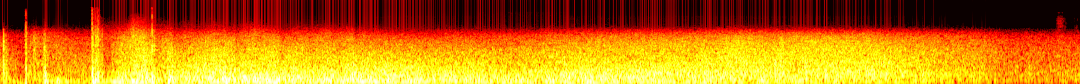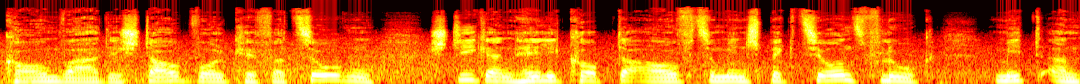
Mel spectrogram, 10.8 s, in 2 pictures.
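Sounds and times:
rockfall area blasting explosion in Gurtnellen: 0:00.0 - 0:05.3
speech: 0:05.5 - 0:10.7.

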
